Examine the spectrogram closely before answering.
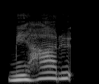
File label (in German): "miharu", japanische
